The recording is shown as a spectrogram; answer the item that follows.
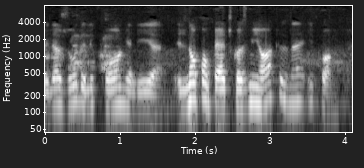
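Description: A man talks at a fairly high pitch. There is noticeable background noise. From Brazil, Brasília. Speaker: composting educator. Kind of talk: interview.

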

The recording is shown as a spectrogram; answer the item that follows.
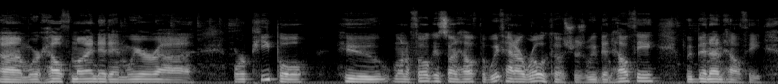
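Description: The speaker is a man with a Texan accent. His medium pitch carries fairly even intonation. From Texas. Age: 30s. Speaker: entrepreneur and podcaster. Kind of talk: casual monologue. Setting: home office. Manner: fast.

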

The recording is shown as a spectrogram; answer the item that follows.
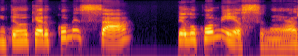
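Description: In a dry, close sound with no echo, a woman speaks at a fairly slow pace. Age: 50s. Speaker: podcast host, journalist. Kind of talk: casual chat.

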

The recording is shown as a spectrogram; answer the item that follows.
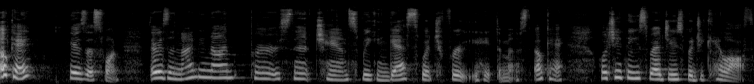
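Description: Here a woman is talking. Her high voice has lively intonation. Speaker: vlogger. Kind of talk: casual chat. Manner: fast.

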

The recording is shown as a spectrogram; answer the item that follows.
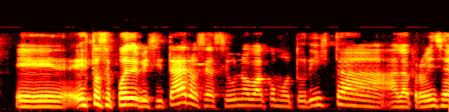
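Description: A woman speaks with an Argentine accent. Her pitch is fairly low and her pace moderate. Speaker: radio host. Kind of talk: interview.

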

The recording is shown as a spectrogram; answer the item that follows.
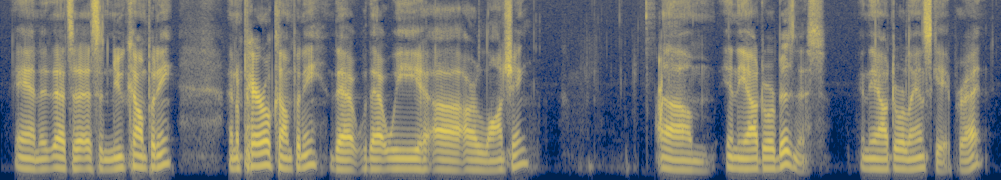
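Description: On a very clean recording with a silent background, a man with an American accent talks at a fairly slow pace, with medium pitch and ordinary pitch variation. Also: dry, close sound with no echo. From US Midwest. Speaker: podcast host and outdoor clothing company co-founder. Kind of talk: casual chat. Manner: halting, many fillers and repetitions.

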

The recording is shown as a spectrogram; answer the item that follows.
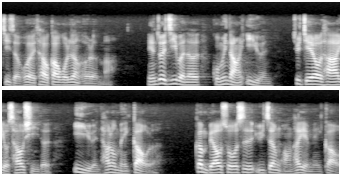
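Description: Against a quiet background, a man talks at a moderate pace and medium pitch. His intonation is lively, with big swings in loudness. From Taiwan, Changhua. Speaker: podcast host. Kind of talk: solo political commentary. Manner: animated.

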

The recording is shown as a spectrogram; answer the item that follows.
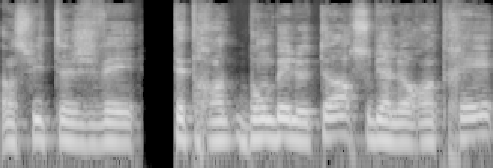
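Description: A man with a normal speaking voice, medium in pitch, with fairly even intonation. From France, Paris area (Courbevoie). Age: 20s. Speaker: fashion model and university student. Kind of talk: interview, casual chat.

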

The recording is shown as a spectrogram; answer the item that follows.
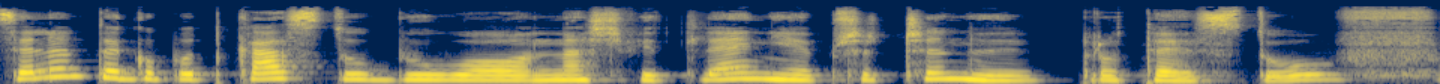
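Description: A woman talks at a very slow pace, with hardly any pauses and very even loudness. The sound is dry and close, with no echo. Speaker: podcast host. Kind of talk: scripted podcast intro.

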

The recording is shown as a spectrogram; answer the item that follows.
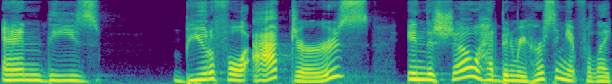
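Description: A woman talks at a moderate pace with a fairly high pitch. The sound is dry and close, with no echo. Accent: American. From West Virginia. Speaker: actor and acting professor. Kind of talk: casual chat.

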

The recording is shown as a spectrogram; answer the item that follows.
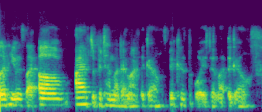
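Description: Very fast pace from a female speaker. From northern England. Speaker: lawyer and political activist. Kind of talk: casual interview chat.

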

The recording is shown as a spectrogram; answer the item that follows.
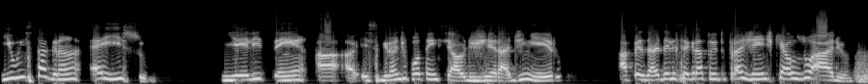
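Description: Her loudness stays very even while this woman's fairly high pitch makes very wide swings at a moderate pace. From Brazil, Goiânia (Goiás). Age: 20s. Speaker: digital marketing professional. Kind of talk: casual podcast discussion.

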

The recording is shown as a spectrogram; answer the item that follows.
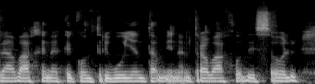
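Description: Her tone comes across as dark and mellow. This woman talks fairly slowly. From Mexico. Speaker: researcher and radio presenter. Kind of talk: interview.

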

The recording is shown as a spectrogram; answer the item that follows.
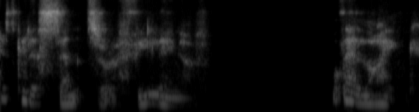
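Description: A woman speaks very slowly in a soothing tone. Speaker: therapist and podcast host. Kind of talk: guided meditation. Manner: slow, soothing.

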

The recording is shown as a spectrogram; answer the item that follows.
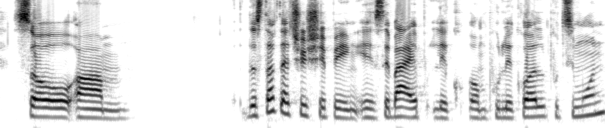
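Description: Speaking at a fairly slow pace, a woman with a fairly low voice shows ordinary pitch variation and big swings in loudness. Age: 20s. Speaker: web show host. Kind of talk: casual interview.

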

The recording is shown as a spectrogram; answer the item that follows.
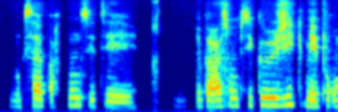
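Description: A woman speaks at a medium pitch with a dark, mellow tone. Her pace is moderate, her intonation fairly even, and the sound is dry and close with no echo. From France. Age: 30s. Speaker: mother, podcast guest. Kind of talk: casual chat.

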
